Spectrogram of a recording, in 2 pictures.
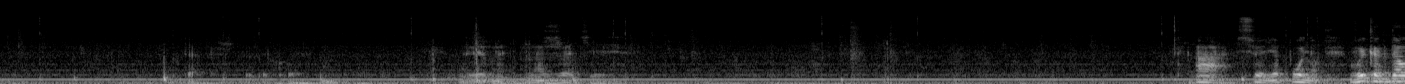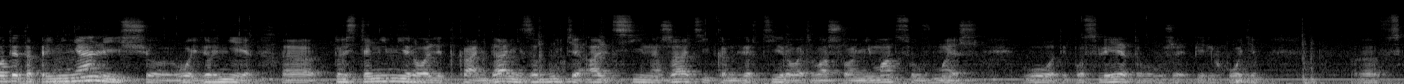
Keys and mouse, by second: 1.0-2.3 middle drag, 2.8-4.6 drag, 5.3 shift+f, 6.5-8.6 drag, 8.8 middle click, 9.4-12.0 drag, 12.8 middle click, 13.2-15.2 drag, 16.7-17.7 drag, 17.7 middle click, 20.1 alt+c, 25.1-27.0 drag, 27.2 KP_Decimal.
